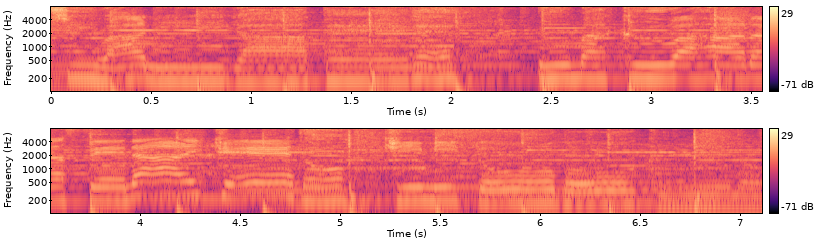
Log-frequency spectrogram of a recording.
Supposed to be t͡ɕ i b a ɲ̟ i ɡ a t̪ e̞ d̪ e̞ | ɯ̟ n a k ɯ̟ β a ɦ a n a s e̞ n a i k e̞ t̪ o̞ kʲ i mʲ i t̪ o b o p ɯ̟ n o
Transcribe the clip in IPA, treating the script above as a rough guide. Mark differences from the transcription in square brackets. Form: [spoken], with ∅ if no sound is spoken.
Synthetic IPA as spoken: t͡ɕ i [β] a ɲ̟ i ɡ a t̪ e̞ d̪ e̞ | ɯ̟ [m] a k ɯ̟ β a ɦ a n a s e̞ n a i k e̞ [d̪] o̞ kʲ i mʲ i t̪ o b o [k] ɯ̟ n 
